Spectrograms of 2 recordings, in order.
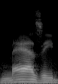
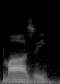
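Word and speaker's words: Mazi: pronounce his first name I thought it was Mazzy but it's Mozzy okay you got me but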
